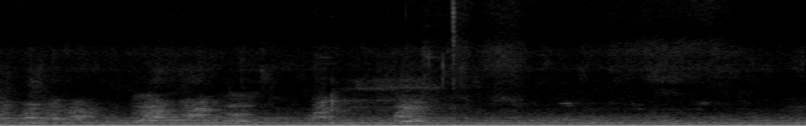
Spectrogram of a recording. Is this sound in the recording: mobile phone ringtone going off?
no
